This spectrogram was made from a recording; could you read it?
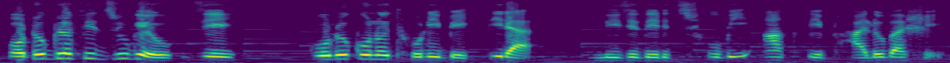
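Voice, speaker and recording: A man narrating a literary suspense story in a measured way, with deliberate pauses. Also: a little high, fairly even intonation. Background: soft music.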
